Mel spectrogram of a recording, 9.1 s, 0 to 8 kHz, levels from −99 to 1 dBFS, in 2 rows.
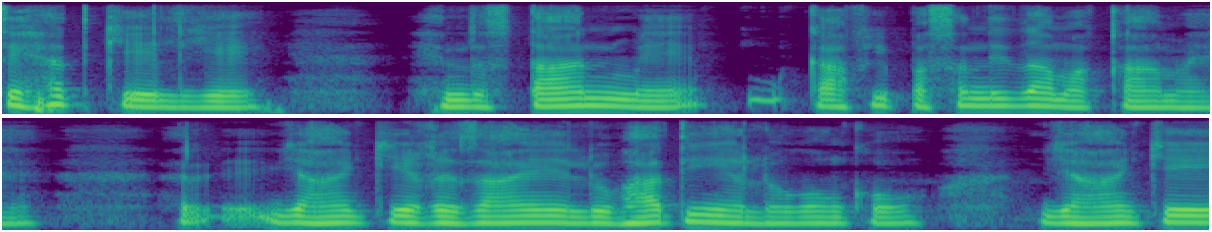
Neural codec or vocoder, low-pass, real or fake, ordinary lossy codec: none; 7.2 kHz; real; none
